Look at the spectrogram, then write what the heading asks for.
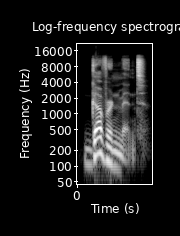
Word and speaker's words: government: Our penultimate word is government. Government. That's an important word. I often forget to say the N.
